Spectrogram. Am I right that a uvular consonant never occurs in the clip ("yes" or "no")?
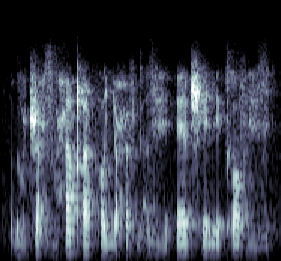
no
